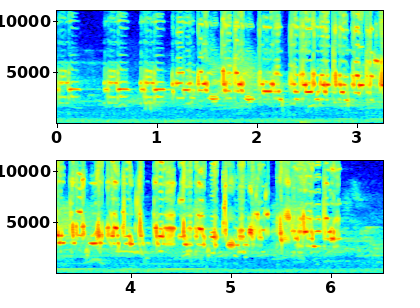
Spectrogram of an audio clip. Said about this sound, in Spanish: Las voces aflautadas del saltapared cejas canela repercuten en el bosque, en sintonía con las tonadas centellantes de clarines jilgueros.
